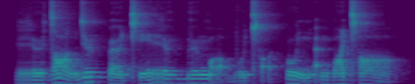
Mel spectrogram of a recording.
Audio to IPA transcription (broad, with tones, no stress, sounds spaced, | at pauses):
r ʉ˩ d ɑ˥˩ n d ʉ˥ k͡p œ˩ cʰ i˩˥ r ʉ˥ ɡ͡b ʉ˥ m ɑ̰˥˩ b u˩ cʰ ɑ̰˧ k͡p u˥˩ ɲ æ̰˥ m b ɑ˥ cʰ ɑ˥˩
